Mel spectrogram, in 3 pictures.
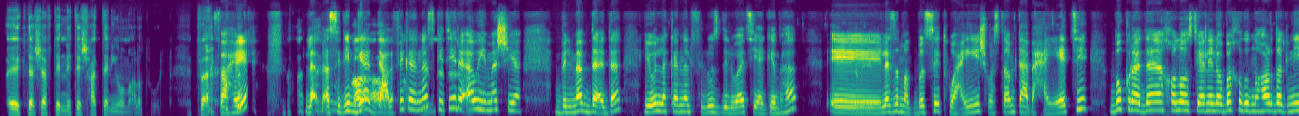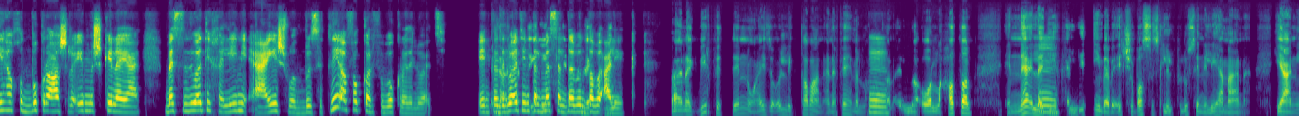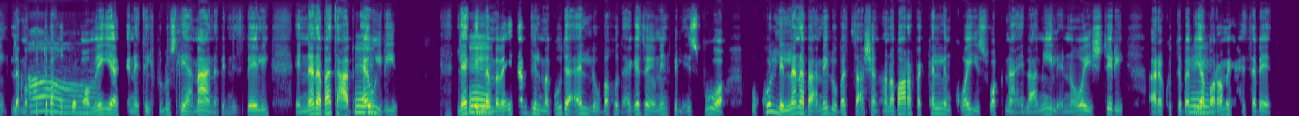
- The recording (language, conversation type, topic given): Arabic, unstructured, إيه أهمية إن يبقى عندنا صندوق طوارئ مالي؟
- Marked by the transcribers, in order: chuckle; laugh; distorted speech; unintelligible speech; drawn out: "آه"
